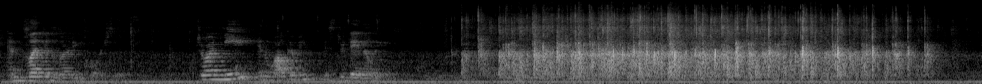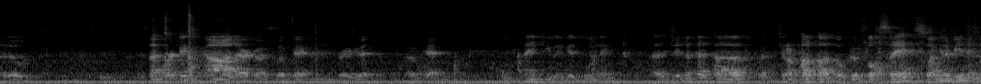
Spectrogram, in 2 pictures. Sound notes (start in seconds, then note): 4.4 audience applaud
